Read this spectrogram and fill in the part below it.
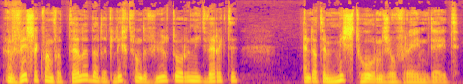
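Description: An actor playing a sober policeman who narrates a radio play in measured, suspenseful phrases. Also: mid-range voice, lively intonation, darkish tone, natural voice. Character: sober policeman narrator recounting a murder case.

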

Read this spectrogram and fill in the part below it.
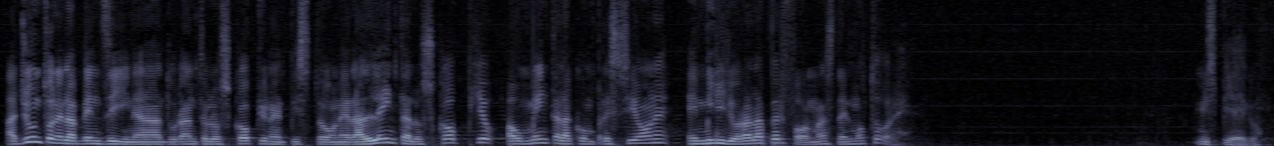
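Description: A man narrating a scripted theatrical monologue, telling the story in an emphatic, expressive way. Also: fairly high pitch, normal speed. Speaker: actor-narrator of a solo theatre piece.

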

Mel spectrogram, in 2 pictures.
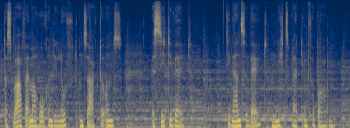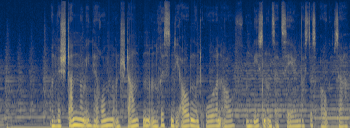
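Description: An actress playing a woman prisoner who writes a farewell letter in a radio drama, sombre, measured and restrained. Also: low voice, level tone, gravelly, over music. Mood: resigned, wistful. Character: woman prisoner on a forced march, writing a farewell letter, grave. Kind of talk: radio drama monologue, letter read aloud.

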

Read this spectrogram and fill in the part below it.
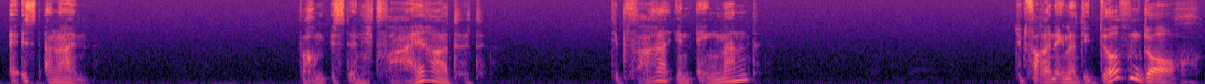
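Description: A man's voice: lowish voice, husky, full character voice. An actor playing a hesitant, lonely, obsessive man who stumbles and repeats himself in a radio play. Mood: brooding, muttering. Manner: halting, repeats himself, muttering to himself.

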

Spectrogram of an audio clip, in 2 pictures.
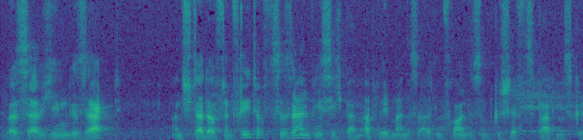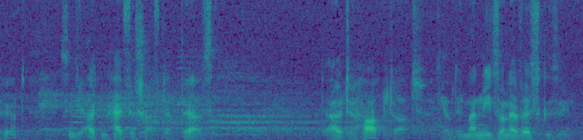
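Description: An actor playing a cynical, gloating British financier in a vintage German crime radio drama, sardonic and theatrical. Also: male voice, sits low, animated, brisk, noisy background. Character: cynical, gloating titled British financier scheming on the stock exchange.

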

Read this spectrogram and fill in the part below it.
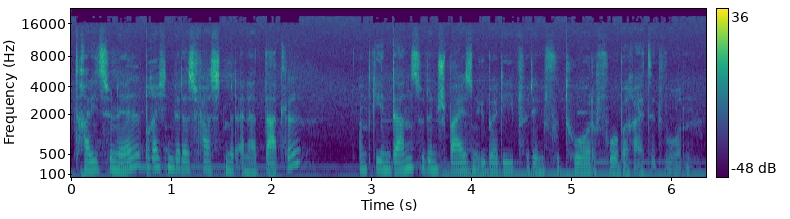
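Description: An actress playing a thoughtful young woman, narrating in a measured first-person radio drama style. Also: deep voice, warm tone, a little hiss or hum, lightly acted. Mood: reflective. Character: thoughtful young Baghdad woman recounting wartime life.

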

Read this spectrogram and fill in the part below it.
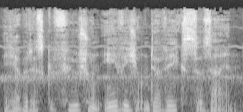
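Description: A man's voice: on the high side, big pitch swings, fairly quick, creaky, a little hiss or hum. An actor playing a desperate, earnest man searching for his lost beloved in a radio drama. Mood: bewildered, searching. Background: music.

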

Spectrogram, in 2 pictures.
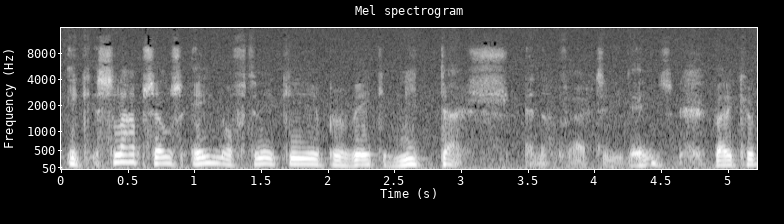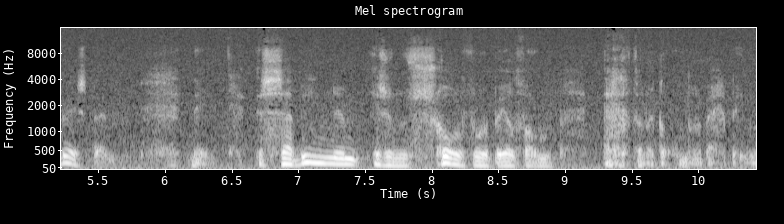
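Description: An actor playing a self-assured, impatient philandering husband in a radio play, sardonic, blunt and mocking. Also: male voice, mid-range voice, warm tone, poor audio. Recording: hissy old radio play recording.

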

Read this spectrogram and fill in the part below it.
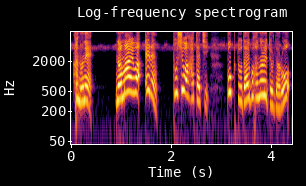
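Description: A woman playing a cheeky, excitable, chatty young boy in an audio drama, eager and boyish. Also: very high voice, fairly quick, dry recording. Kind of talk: Japanese audio drama acting.

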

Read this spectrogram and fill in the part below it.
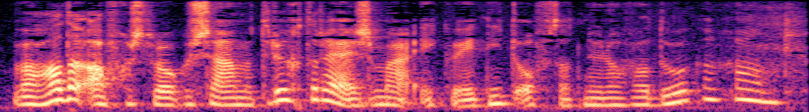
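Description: A woman's voice: low voice, sing-song, quick pace, a bit bright, husky, heavily acted. A woman acting a young, cooperative witness in a radio play, hesitant yet helpful as she answers. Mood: hesitant, worried. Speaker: actress in a radio drama.

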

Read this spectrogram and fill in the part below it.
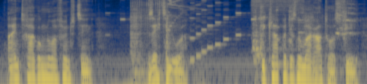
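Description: A man's voice: mid-range voice, a little slow, lightly acted. A man acting in a radio drama as a troubled, introspective engineer who narrates his diary in a dramatic, brooding way. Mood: measured, narrating. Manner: dramatic, brooding first-person diary delivery. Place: studio. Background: music.

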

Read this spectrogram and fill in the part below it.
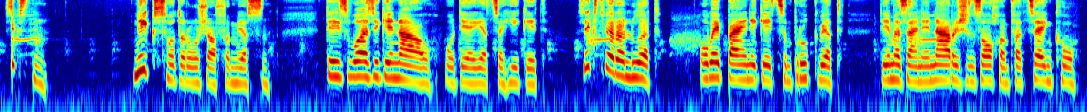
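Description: An actress playing a disapproving, gossiping farm wife with a Bavarian accent, grumbling insistently in a 1950s dialect radio play. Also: female voice, medium pitch, normal speed, natural voice. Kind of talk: 1950s German dialect radio drama acting.

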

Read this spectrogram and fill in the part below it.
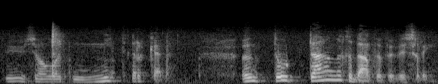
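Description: A man's voice: mid-range voice, huge pitch swings, moderate pace. An actor in a radio play as an obsequious, efficient male deputy who speaks dutifully to his superior. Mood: eager, informing. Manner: deferential, dutiful, agreeing. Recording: dull, hissy old radio play recording.

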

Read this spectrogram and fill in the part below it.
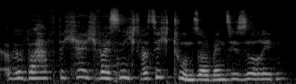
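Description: An actress playing a naive young peasant bride in a radio comedy, artless and pleading, flattered yet proud of her honour. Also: high voice, fast talker, lightly acted. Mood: flattered but wary. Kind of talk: classic comedy radio play acting.

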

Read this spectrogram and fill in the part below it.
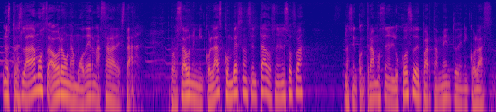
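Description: A man's voice: medium pitch, normal speed, a little mellow, faint music behind. A man reading scripted scene narration for a comic radio soap.

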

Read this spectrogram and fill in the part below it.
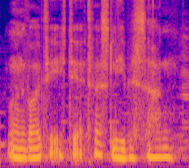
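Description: An actor playing an anguished, self-doubting man who speaks in a brooding, deliberate, confessional way in a literary radio play. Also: mid-range voice, close to an everyday voice. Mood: reproachful. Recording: music under the voice.

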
